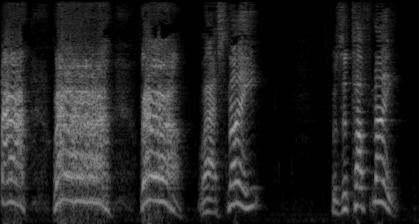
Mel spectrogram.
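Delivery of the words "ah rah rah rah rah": high, loud yapping dog bark. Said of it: "he's like".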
